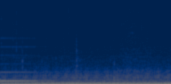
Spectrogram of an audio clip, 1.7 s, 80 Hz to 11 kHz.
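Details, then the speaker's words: Used Ford F350 6.7 Powerstroke diesel, 177K miles, first start at purchase: steady low rumble with an even beat and no knocks or misses, idling a little high; sounds healthy, with no check engine light. "all right we're starting it up all right sounds healthy so far a little high idle"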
